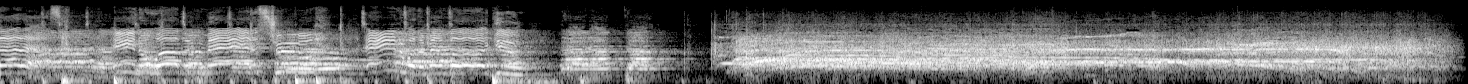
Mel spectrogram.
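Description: All-female a cappella group singing, a soloist over the group's voices, with wavering held notes; the singing ends about six seconds in. From about seven seconds in, audience applause and cheering carries on steadily.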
